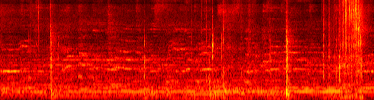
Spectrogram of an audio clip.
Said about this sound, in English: Let me shuffle the rest of the cards.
